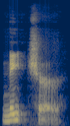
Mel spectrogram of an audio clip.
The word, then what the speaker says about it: nature: But in many words like nature, the T in tu is often not pronounced with a true t sound, but rather with a ch sound.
